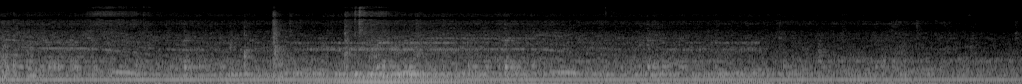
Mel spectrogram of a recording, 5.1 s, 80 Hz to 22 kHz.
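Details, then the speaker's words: Indesit Moon washing machine with a retrofitted SXY3388 universal board on spin, drum already empty: low motor hum whose pitch steps up then sags, surging and fading, sluggish and unsteady. Cause unconfirmed. "It just says spin. And it's coming on and off, that arrow. It's hardly a spin, is it?"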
